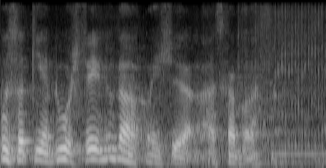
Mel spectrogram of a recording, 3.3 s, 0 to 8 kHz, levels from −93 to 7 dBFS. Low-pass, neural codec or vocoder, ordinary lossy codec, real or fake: 7.2 kHz; codec, 24 kHz, 0.9 kbps, WavTokenizer, medium music audio release; none; fake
